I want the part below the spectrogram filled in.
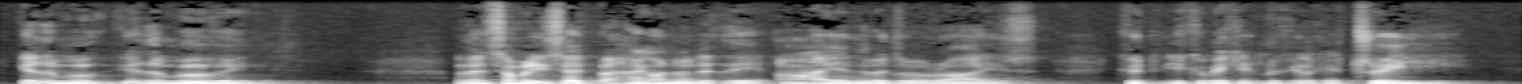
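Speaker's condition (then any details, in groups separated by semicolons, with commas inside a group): Parkinson's; speech less clear than before for some years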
